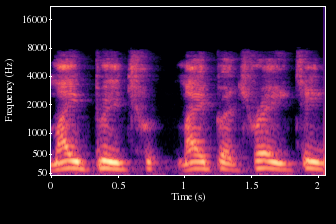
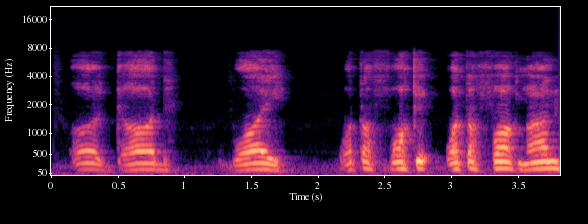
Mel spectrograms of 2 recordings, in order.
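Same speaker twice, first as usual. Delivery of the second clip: slow, drawling, bad Irish accent. Imagining another wrestler's shocked reaction: bad Irish accent as Finn. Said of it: "that was not Irish".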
